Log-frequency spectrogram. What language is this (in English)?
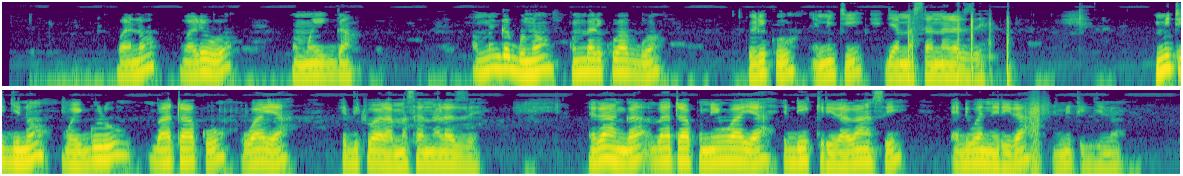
Soga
